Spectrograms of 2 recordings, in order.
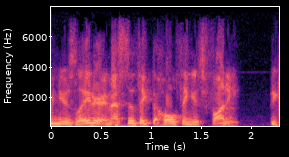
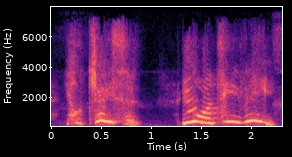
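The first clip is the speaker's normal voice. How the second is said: put-on shrill screaming shout, very high. Retelling how your brother called out on seeing you on tv, imitating a brother screaming. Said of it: "my brother is screaming like".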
